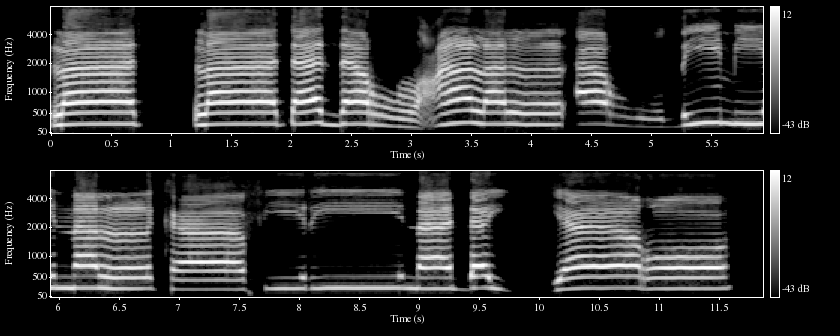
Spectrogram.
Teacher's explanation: Tafhimkan angkat pangkal lidah takrir walaupun dia nggak berlebihan takrirnya dengan getaran yang ringan tetapi tetap tampakkan. Jadi jangan ngerem, jangan la tadzar ala kayak ngambil nafas, jangan mencuri nafas. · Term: ro sukun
